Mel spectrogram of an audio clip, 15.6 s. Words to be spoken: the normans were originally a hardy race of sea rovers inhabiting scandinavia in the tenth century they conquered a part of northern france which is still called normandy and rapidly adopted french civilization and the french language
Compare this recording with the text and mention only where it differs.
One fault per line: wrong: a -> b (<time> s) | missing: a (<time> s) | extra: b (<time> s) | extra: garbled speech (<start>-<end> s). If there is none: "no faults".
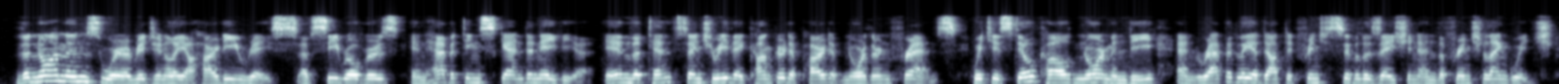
no faults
